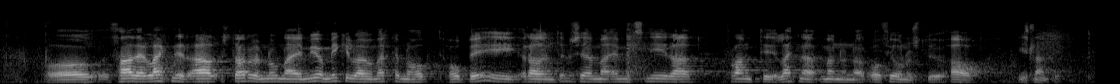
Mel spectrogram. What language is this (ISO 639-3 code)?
isl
